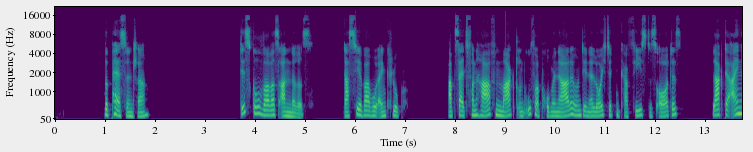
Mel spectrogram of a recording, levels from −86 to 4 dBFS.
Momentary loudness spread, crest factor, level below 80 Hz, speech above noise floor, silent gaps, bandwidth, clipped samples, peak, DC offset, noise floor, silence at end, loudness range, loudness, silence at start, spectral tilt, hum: 10 LU; 20 dB; -66 dBFS; over 68 dB; none; 16 kHz; under 0.1%; -2 dBFS; under 0.1%; under -90 dBFS; 0 s; 5 LU; -23 LUFS; 1 s; -5 dB/octave; none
